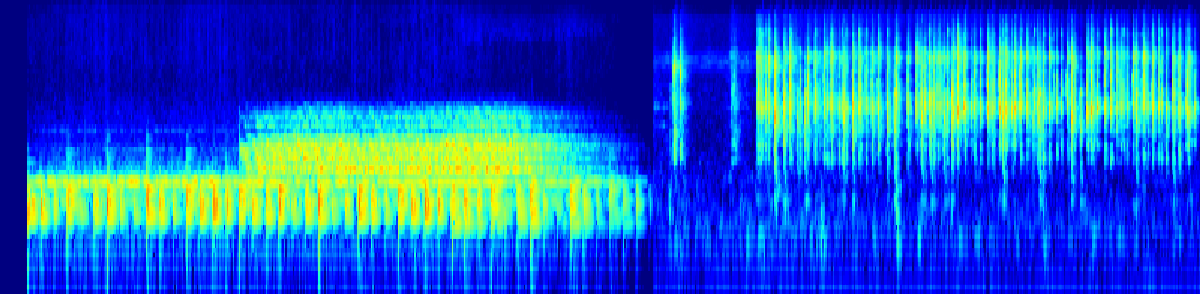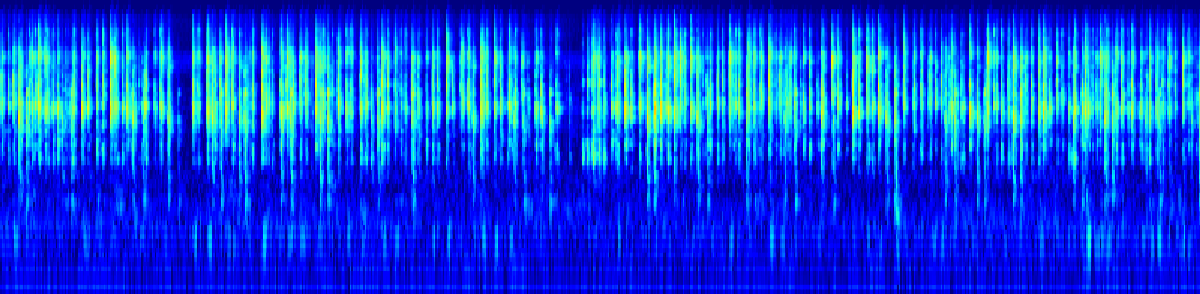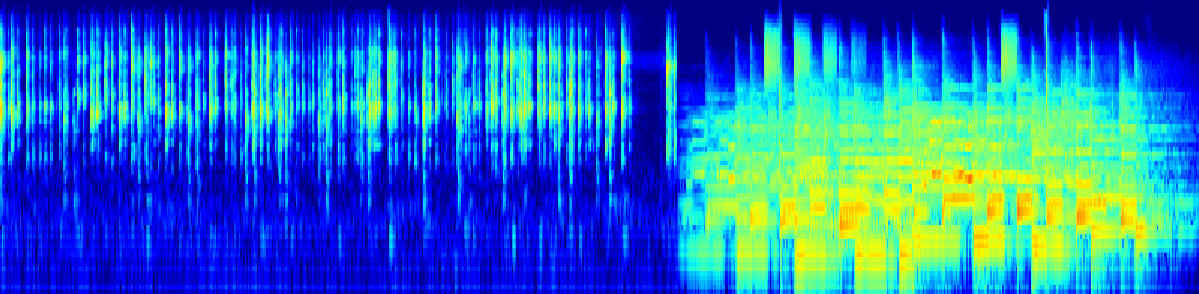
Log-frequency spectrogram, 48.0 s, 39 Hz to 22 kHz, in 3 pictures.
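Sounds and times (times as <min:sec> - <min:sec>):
mechanical keyboard clacking: 0:08.9 - 0:09.2, 0:10.1 - 0:41.0.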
